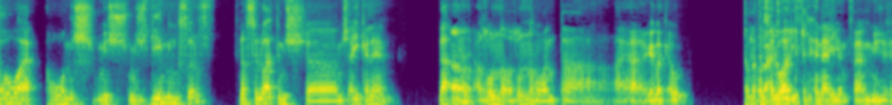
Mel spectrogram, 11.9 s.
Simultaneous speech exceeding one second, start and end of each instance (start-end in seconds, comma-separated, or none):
10.1-11.4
